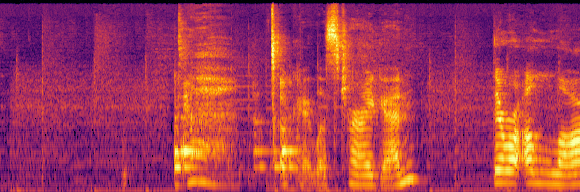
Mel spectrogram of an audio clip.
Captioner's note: sighs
